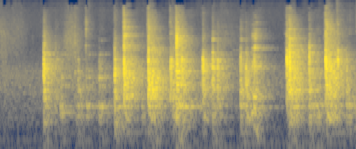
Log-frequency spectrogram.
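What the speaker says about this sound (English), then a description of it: "Wonder if I tap it with a little hammer" Sharp metallic taps ring out in irregular bursts, a small hammer striking a starter motor on a Kubota about a dozen times, each with a short ringing decay.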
